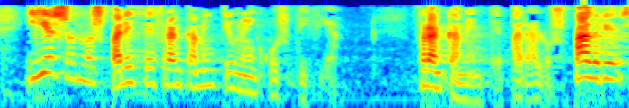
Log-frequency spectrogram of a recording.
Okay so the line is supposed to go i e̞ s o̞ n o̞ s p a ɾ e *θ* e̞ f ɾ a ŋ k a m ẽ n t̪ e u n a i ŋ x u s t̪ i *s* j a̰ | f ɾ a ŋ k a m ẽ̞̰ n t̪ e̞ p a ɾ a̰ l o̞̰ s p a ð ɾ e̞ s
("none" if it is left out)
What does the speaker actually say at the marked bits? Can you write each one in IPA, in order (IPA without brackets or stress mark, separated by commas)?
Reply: θ, θ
